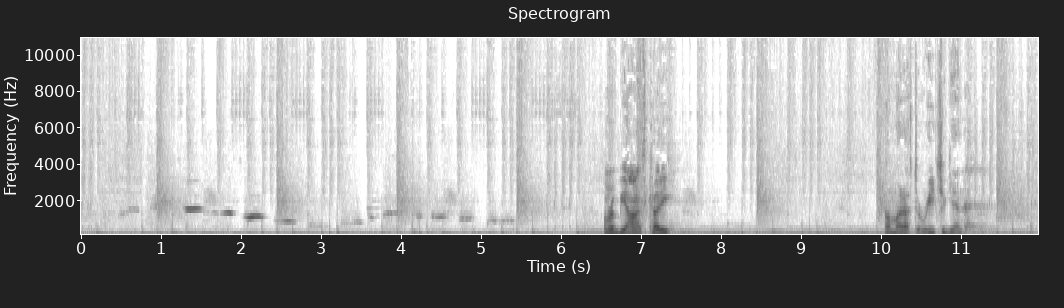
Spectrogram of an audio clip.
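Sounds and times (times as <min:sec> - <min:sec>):
person whistling a tune: 0:00.4 - 0:05.7
speech: 0:06.6 - 0:07.5, 0:10.1 - 0:11.3.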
